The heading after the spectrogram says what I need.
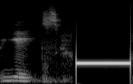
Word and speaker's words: Yeats: The unabridged early poems of William Butler Yeats, I believe I mean, it's spelled Yeats. I'm almost certain it's pronounced Yates.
